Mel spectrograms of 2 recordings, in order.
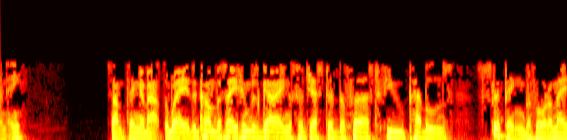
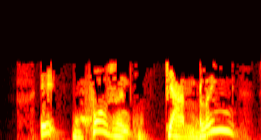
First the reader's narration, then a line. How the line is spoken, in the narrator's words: snapped Nanny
